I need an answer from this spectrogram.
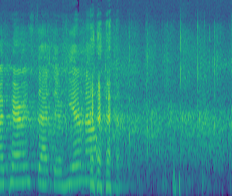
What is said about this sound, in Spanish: Den un aplauso a los pastores.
